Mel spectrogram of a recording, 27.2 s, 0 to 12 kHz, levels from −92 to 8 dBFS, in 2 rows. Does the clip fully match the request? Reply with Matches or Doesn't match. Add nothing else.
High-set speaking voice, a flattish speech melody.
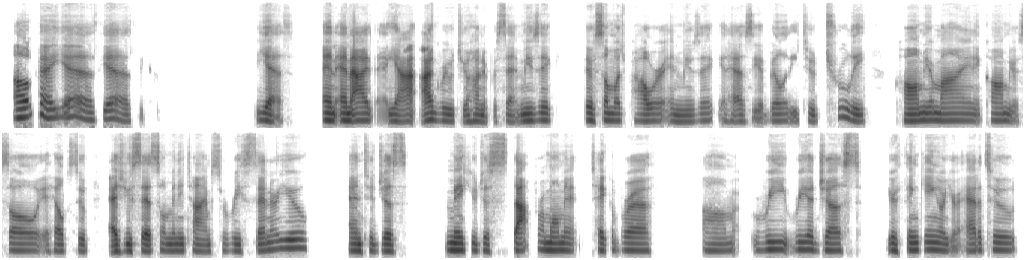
Doesn't match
